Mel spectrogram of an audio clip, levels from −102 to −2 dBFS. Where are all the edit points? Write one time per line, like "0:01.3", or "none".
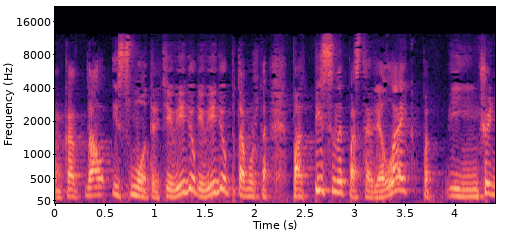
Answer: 0:01.4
